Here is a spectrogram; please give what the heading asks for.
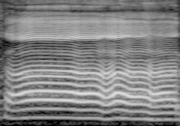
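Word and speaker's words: ث: উচ্চারণ কেমন হবে? জিহ্বার আগা হতে নরম ভাবে আদায় হবে।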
